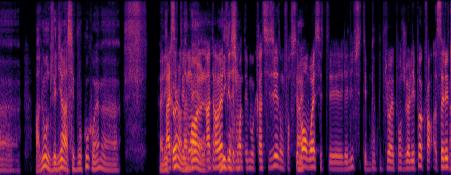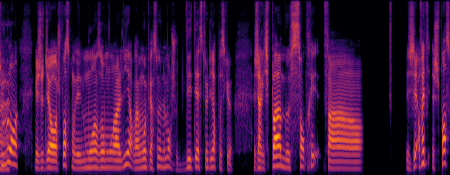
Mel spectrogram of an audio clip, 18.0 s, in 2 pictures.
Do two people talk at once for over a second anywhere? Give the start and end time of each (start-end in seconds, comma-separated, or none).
3.3-4.8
